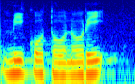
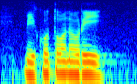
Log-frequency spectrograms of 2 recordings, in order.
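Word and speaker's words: 詔: Chữ cuối cùng là chữ chiếu trong từ chiếu chỉ, cái này hơi khó nhớ, mikotonori, âm cương đọc rất là dài, mikotonori nghĩa là chiếu của nhà vua ấy.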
